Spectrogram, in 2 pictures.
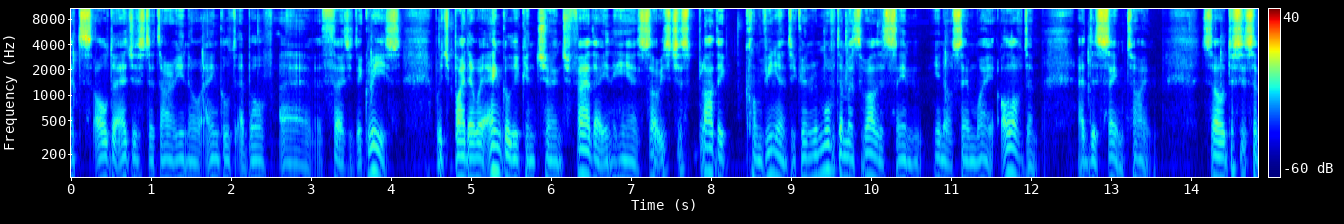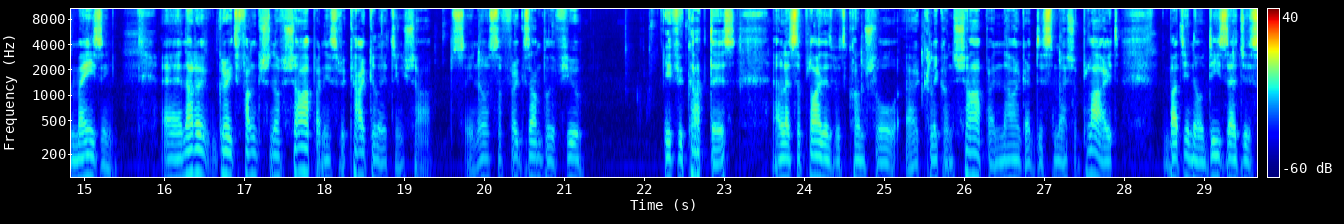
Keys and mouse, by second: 1.5 click, 3.6 click, 4.3 Tab, 4.7 ctrl+`, 8.1 Tab, 9.3 a, 9.5 q, 10.8 middle click, 12.6 middle click, 13.7 Tab, 14.2 click, 16.4 ctrl+`, 19.8 middle click, 20.1 Tab, 20.7-22.4 drag, 23.1 q, 24.6 middle drag, 25.3 drag, 25.9 Tab, 26.4 Tab, 29.2 click.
